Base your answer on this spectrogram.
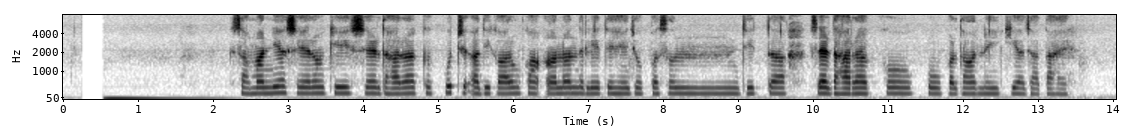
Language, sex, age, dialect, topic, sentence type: Hindi, female, 46-50, Hindustani Malvi Khadi Boli, banking, statement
